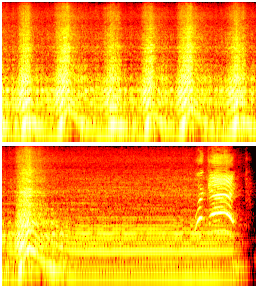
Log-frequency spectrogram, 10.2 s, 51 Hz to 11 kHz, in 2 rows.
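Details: 2011 Yamaha FZ6R just after fuel pump replacement fixed a no-prime fault: six quick, crisp throttle blips, then a smooth, steady idle; engine pulls and returns cleanly, running normally.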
